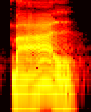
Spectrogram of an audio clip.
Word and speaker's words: Baal: la Biblia habla es Val Jesús habló sobre Val unos dicen baal baal es la pronunciación correcta correcto pero sabes qué es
